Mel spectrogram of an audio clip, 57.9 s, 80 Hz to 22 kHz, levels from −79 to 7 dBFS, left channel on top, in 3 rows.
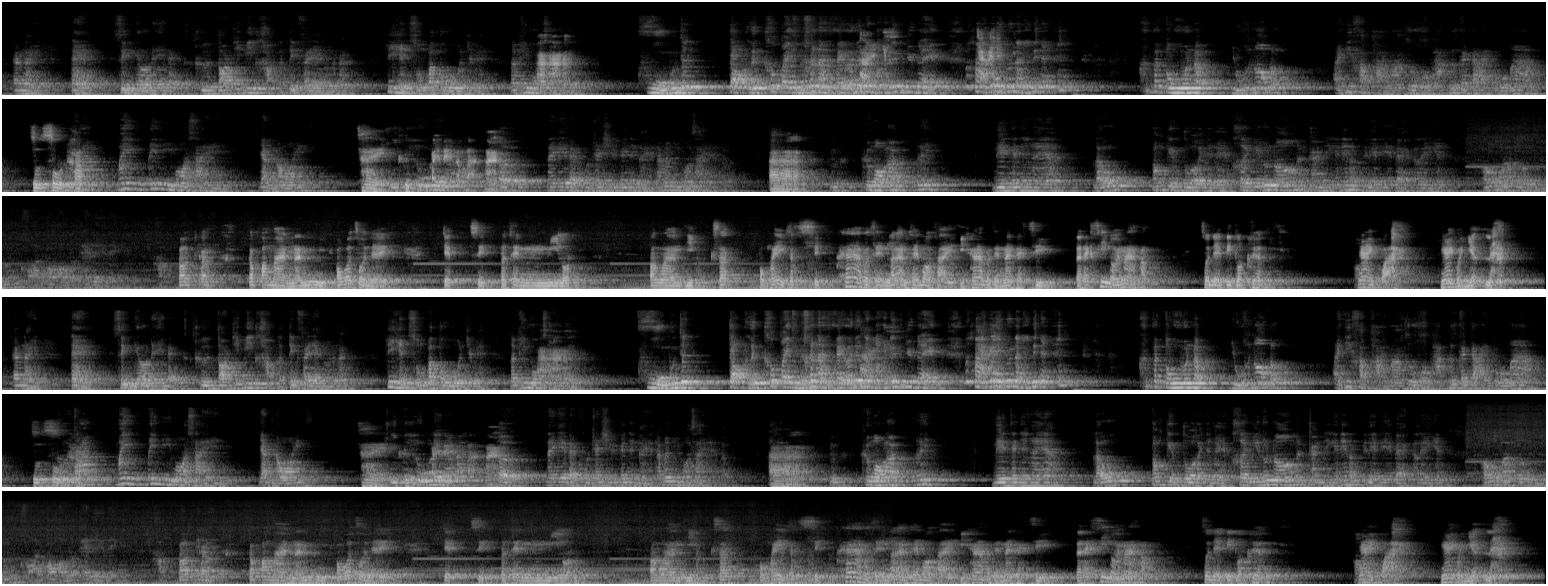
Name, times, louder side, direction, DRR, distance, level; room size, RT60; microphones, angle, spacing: voice 1, 0.1-0.6 0.9-4.4 4.8-6.1 6.4-7.2 8.0-8.8 9.1-13.3 14.2-16.1 16.6-19.2 20.0-22.2 22.5-23.2 24.2-25.2 25.5-25.8 26.1-28.4 28.9-29.2 29.6-31.0 31.7-32.5 32.9-33.3 33.7-37.3 37.8-40.2 40.5-41.3 55.5-56.0, right 1 dB, 85° right, 0 dB, 0.9 m, -25 dB
voice 2, 6.7-7.1 10.7-10.9 12.2-12.4 19.7-20.3 23.8-24.2 24.7-25.5 28.9-29.3 40.8-43.8 44.1-45.8 46.7-47.8 48.1-53.0 53.6-54.5 55.6-56.2 56.6-57.4, left 4 dB, 60° left, 8 dB, 0.4 m, -22 dB
sound 1, 37.6-49.8, right 1 dB, 25° right, 0.3 m, -31 dB
6.1 x 2.1 x 4.0 m, 1.4 s
head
